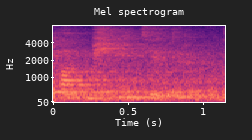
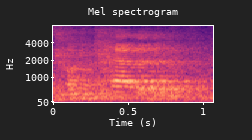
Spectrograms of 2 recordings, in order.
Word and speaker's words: competitive: But when you say this is a verb, but when you want to talk about an adjective, we don't say competitive. No, it's competitive.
